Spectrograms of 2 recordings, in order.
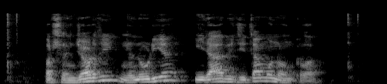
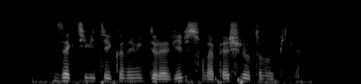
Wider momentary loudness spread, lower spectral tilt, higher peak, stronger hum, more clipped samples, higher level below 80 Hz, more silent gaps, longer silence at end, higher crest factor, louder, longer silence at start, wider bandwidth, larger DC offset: first, 19 LU vs 16 LU; first, -5.5 dB/octave vs -3 dB/octave; first, -10 dBFS vs -20 dBFS; neither; neither; first, -56 dBFS vs -64 dBFS; neither; second, 0.4 s vs 0.6 s; about the same, 18 dB vs 22 dB; first, -26 LUFS vs -39 LUFS; second, 0.05 s vs 0.4 s; first, 11.5 kHz vs 9.4 kHz; neither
